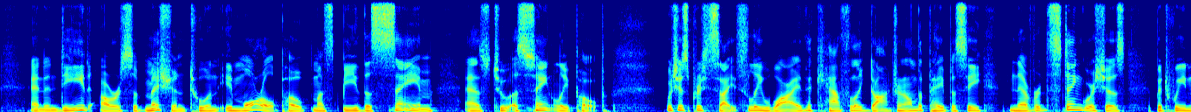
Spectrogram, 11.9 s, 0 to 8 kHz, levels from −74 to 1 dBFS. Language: English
